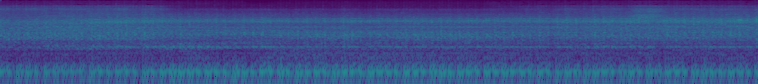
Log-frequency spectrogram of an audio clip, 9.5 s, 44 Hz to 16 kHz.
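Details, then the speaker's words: Ducati ST4S after throttle body balance and idle mixture setup, warm at 104 degrees with thermofan running: steady, even lumpy V-twin beat at about 1100 rpm, no knocks or misses — normal idle. "so now it's idling at about 1100 rpm still it's at 104 degrees and the thermofan is running which is good"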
